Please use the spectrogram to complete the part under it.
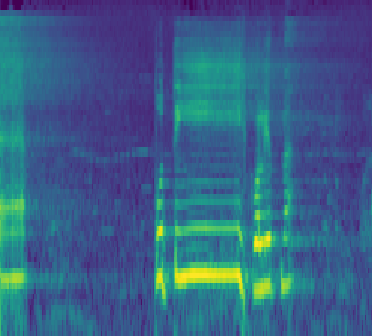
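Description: An elderly man speaks through a microphone in a drawn-out, chanting voice, heard over loudspeakers.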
